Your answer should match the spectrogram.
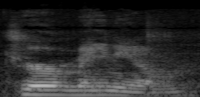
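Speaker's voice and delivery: Germanium said with an extra m sound; mispronounced flower name. Real, not acted. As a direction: say Germanium instead of geranium. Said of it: "There's an M in there, buddy".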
